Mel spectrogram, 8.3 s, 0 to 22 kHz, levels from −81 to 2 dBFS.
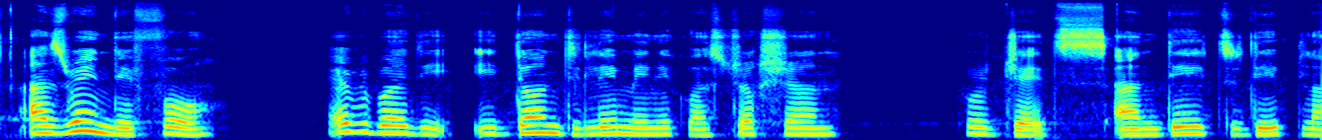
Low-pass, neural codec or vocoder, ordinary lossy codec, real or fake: none; none; none; real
